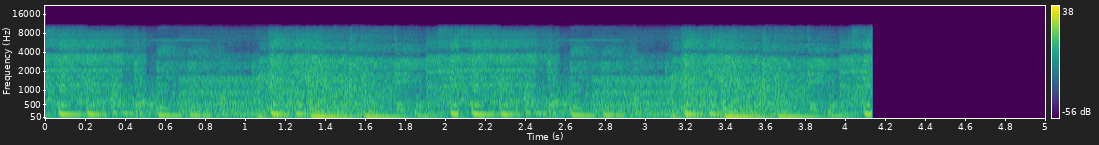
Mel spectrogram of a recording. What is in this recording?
28805 clkk rudemix
arythmic, drums, industrial, lo-fi, loop, noise, remix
